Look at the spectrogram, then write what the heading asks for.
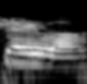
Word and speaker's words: Xela: Or Shayla, which is just Xela.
